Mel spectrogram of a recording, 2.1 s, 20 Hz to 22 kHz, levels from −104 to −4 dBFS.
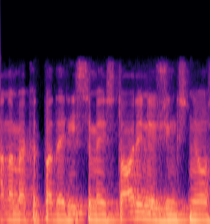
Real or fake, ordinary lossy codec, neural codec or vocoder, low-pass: real; Opus, 32 kbps; none; 7.2 kHz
